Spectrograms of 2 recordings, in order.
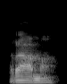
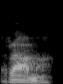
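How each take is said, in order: First: The R is said with a trill. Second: The same.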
